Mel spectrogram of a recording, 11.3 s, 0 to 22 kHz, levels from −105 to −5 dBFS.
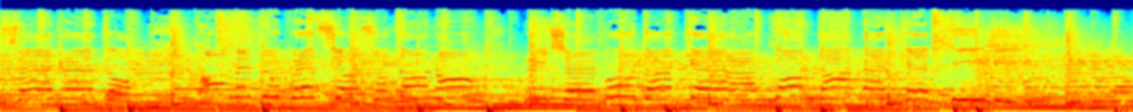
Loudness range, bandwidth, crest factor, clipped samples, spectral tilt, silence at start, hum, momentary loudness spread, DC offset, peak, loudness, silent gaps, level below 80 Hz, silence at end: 0 LU; 17 kHz; 12 dB; under 0.1%; -4 dB/octave; 0 s; none; 2 LU; under 0.1%; -2 dBFS; -13 LUFS; none; -22 dBFS; 0 s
